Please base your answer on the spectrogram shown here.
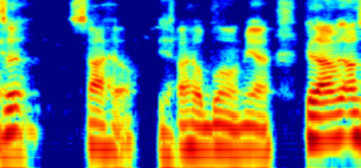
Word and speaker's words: Sahil: Um it's Sahil, not Sahil because it's an Indian name. That's why Sahil. Sahil. That's that's how I pronounce it. Sahil.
